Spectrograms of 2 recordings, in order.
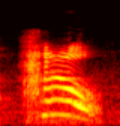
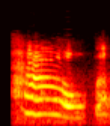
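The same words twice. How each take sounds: First: Very high sobbing scream; crying for help. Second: Very high, loud scream; cry for help. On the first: Trapped girl calling for rescue, high crying scream. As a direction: wail for help. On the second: Trapped girl calling for rescue, high loud scream. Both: Acted.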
